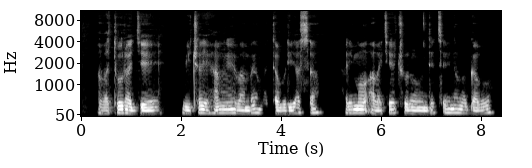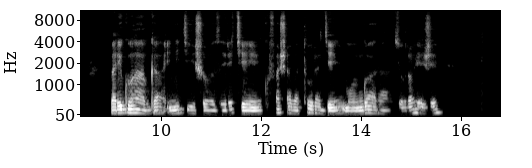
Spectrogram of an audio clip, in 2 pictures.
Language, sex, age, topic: Kinyarwanda, male, 18-24, health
